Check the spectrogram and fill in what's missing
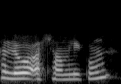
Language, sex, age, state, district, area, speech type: Kashmiri, female, 18-30, Jammu and Kashmir, Srinagar, urban, conversation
